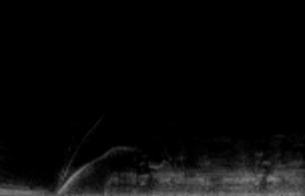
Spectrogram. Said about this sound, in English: Well, since our story is the Goose Girl, how about a flock of giant wild geese flying north?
